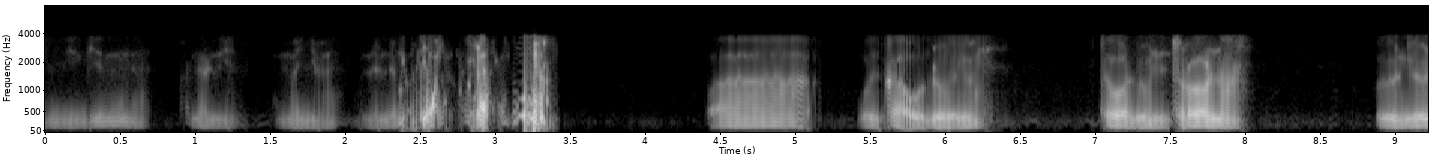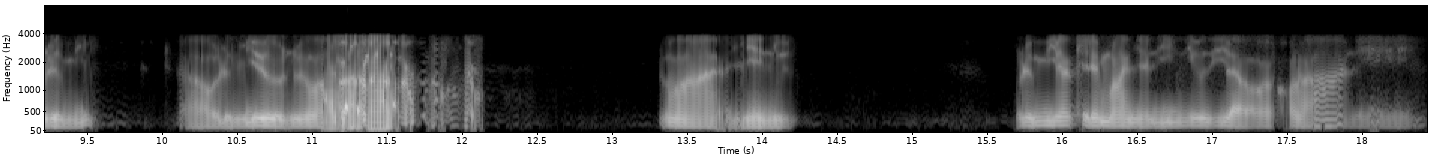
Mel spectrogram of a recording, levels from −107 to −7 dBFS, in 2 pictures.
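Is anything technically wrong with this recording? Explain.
Yes. The speech has been carried through a Codec 2 vocoder for its whole length, and there are two bursts of bit errors on digital voice radio.

Codec 2 vocoder (throughout): The sound points to Codec 2 at about 2.4 kbit/s, with heavy damage. At that rate only pitch, voicing, energy and a coarse spectral envelope survive, and the decoder rebuilds the voice from sine waves instead of reproducing the original waveform. The result is a robotic, buzzy, synthetic voice. The call microphone processing's high-pass filter takes out only the lowest bass, which is normal and not a fault.

Bit errors on digital voice radio (2.36 to 3.42 s and 11.08 to 12.14 s): Corrupted bits reached the vocoder in these two windows, at roughly one bit in five in the first and about one in ten in the second. At so low a rate, each bit controls the pitch, level, voicing or spectral shape of an entire frame, so every error derails a whole slice of sound. 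The voice lurches in pitch and loudness, its tone colour shifts abruptly, and it breaks into bleeps, warbles and garbled robotic noise. The first burst is the more severe.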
